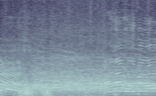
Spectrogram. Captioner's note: crowd cheering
